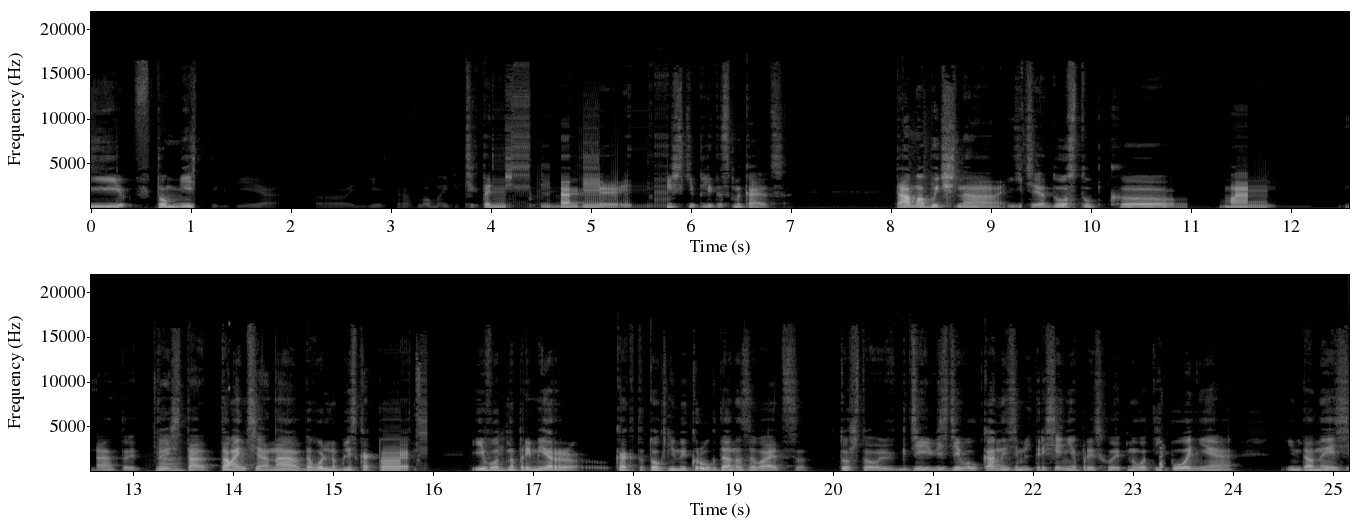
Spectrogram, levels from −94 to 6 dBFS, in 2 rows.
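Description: From 1.04 to 3.75 s the level drops by about 33 dB and what remains is a faint copy. This is the one-channel-inverted pattern: one stereo channel likely has reversed polarity, so the shared centre content cancels when the channels are summed to mono.

Robotic sound from repeated short buffers occurs from 4.05 to 5.77 s, from 10.73 to 12.67 s and from 15.52 to 16.31 s. Each stretch becomes a rigid metallic buzz at 50 Hz that only loosely follows the sound. The likely cause is a starved stream repeating the last 20 ms of audio while most of the real signal is skipped.

Broken MP3 bit reservoir events appear at 9.30 to 9.34 s, 13.96 to 13.98 s, 15.83 to 15.88 s (inside the third robotic stretch) and 23.27 to 23.33 s. Each causes a brief jump in the audio with a chirp, noise burst or dropout of a few tens of milliseconds. This fits 24 ms MP3 frames that likely reference reservoir data from frames that were cut out.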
